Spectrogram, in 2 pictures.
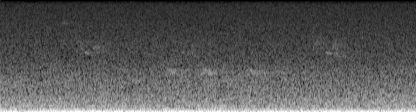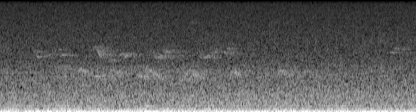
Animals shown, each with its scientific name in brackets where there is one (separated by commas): Red-eyed Vireo (Vireo olivaceus), American Crow (Corvus brachyrhynchos), American Robin (Turdus migratorius)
